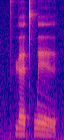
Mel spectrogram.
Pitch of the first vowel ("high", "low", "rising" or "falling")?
falling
